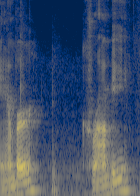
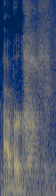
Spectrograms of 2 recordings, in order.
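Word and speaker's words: Abercrombie: Is it literally Amber Crombi? Abberrombie. It's not Amber. Abberrombie.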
